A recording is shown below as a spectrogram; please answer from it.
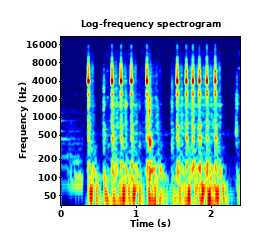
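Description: Typing sound effect: rapid keystroke clicks in quick, uneven runs, starting about a third of a second in.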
